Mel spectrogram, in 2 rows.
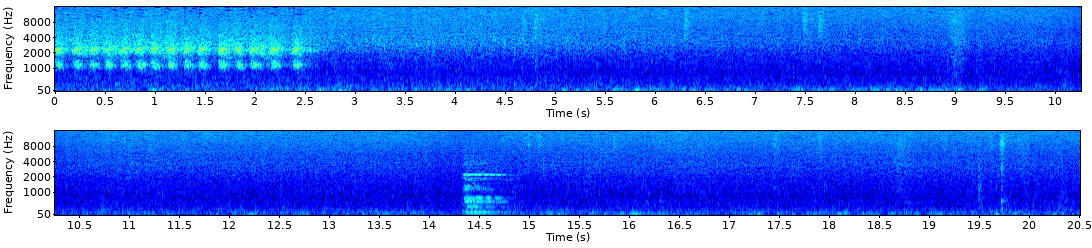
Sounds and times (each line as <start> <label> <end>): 0.0 frog 2.6
0.0 fire 14.4
0.0 little white noise 20.5
0.0 soft night wind 20.5
15.0 fire 20.5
